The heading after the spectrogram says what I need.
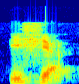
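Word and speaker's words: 医者: Isya, bukan Isa ya.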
